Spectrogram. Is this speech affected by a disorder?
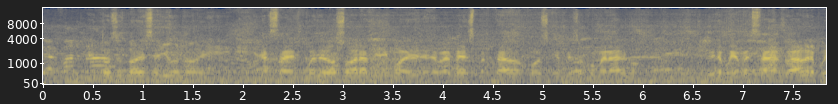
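No.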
